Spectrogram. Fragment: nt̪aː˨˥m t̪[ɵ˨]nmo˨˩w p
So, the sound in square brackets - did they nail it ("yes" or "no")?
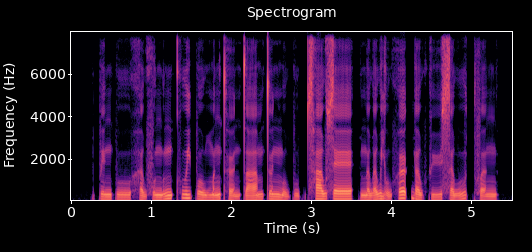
no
